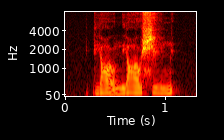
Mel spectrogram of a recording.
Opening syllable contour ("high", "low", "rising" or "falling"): low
